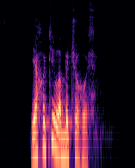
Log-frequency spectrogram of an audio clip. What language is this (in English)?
Ukrainian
